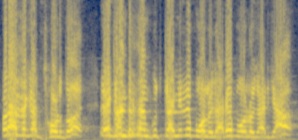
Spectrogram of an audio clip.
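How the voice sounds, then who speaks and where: Man acting high, bright, blustering village father. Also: very fast. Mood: angry, scolding. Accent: rural western Uttar Pradesh. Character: hot-tempered, blustering village father of the groom. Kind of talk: comic skit acting in rustic dialect.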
